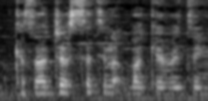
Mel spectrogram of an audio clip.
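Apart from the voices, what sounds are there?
None of the usual background noises is heard.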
